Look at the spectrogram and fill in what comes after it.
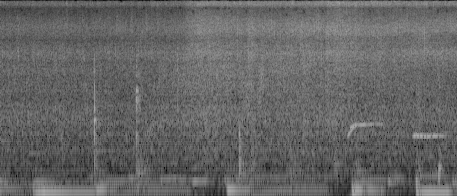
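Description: Chopped tomatoes and spices sizzling in a hot iron kadai while a wooden spatula stirs and scrapes through them, with a couple of sharp knocks of the spatula about a second in.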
